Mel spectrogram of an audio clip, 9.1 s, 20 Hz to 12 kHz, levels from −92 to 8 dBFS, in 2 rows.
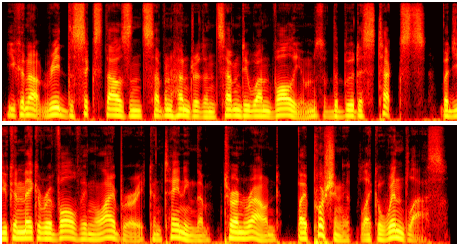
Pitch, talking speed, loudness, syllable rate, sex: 115 Hz, 215 wpm, -18 LUFS, 6.0 syllables/s, male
